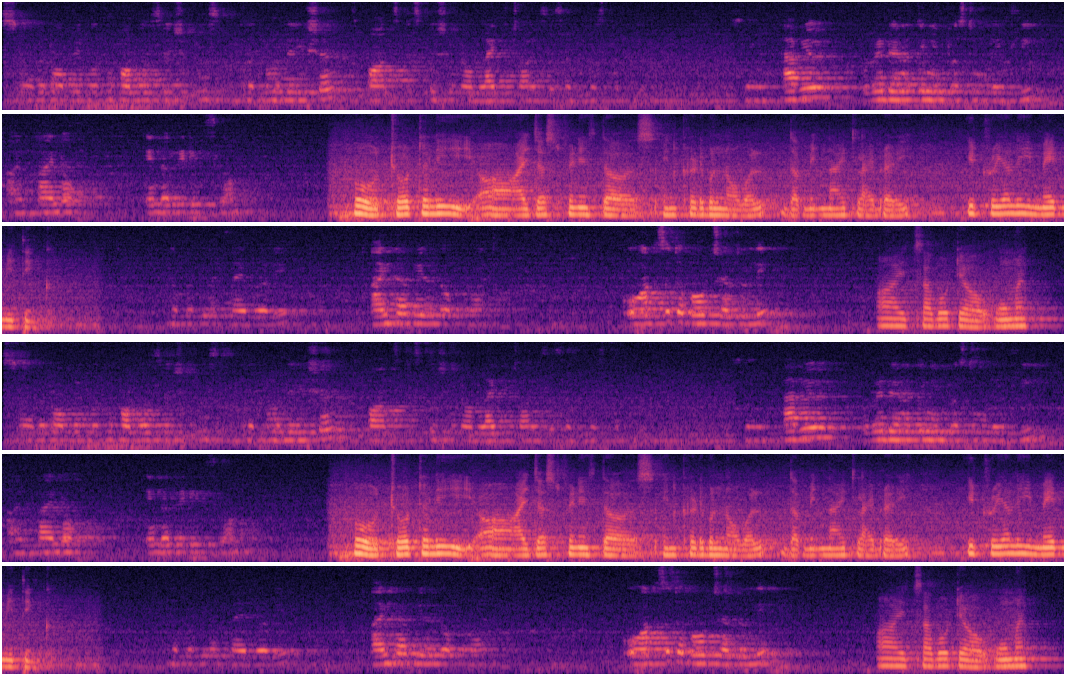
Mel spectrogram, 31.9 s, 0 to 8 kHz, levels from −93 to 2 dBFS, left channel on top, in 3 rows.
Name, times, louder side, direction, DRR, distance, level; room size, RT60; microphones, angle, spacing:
voice 1, 0.2-0.6 1.2-2.1 2.4-3.3 3.7-3.8 4.6-5.4 7.4-8.2 8.6-10.3 10.7-11.3 12.1-13.0 22.9-24.1 24.9-26.1 27.5-28.9, equal, 45° left, 4.7 m, -33 dB
voice 2, 2.1-2.5 6.1-7.3 13.9-22.2 30.0-31.5, equal, 5° right, 0.9 m, -22 dB
22.5 x 19.5 x 9.1 m
head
